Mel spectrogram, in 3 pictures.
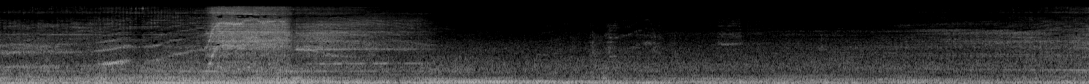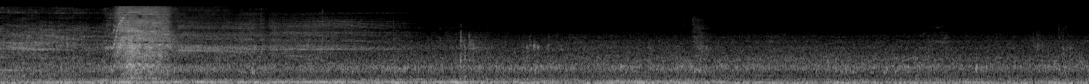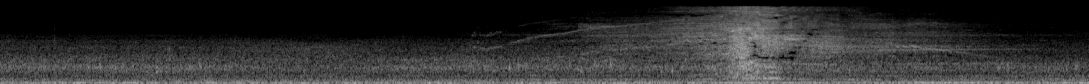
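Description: Electric radio-controlled on-road car (Kyosho GT2-E) driving on asphalt, whizzing past three times, loudest about two seconds in, at twelve seconds and near the end, its pitch sweeping as it goes by. A steady low rumble lies underneath.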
